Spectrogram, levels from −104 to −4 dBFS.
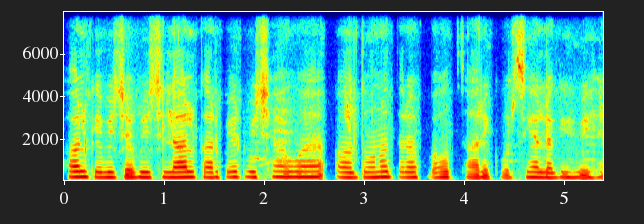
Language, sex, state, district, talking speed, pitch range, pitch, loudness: Hindi, female, Jharkhand, Garhwa, 200 wpm, 225-250 Hz, 235 Hz, -16 LUFS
